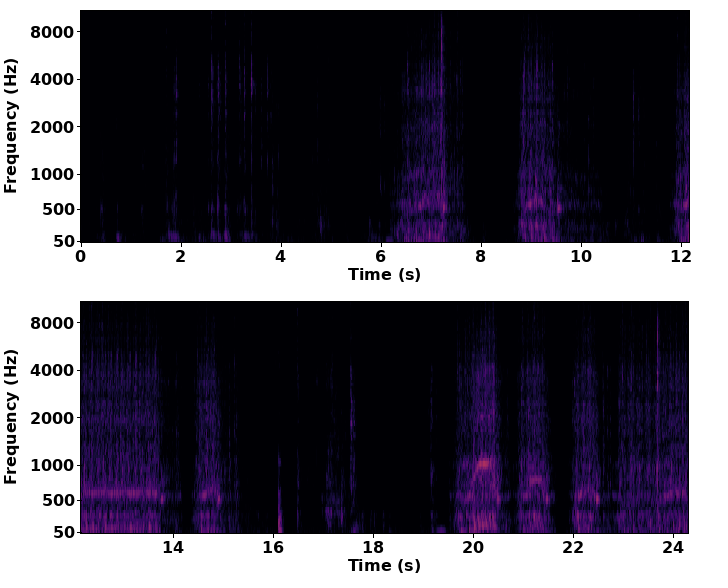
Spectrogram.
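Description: A sewing machine stitches the bottom seam of a pocket piece for a Flora Burn shoulder bag, running in several steady bursts of varying length separated by short pauses, close and fairly loud.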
